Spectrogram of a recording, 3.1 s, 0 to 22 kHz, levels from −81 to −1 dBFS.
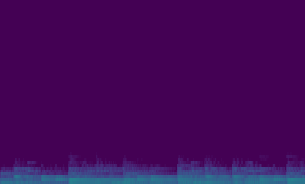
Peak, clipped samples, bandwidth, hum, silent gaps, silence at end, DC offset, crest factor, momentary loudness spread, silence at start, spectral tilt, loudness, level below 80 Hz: -38 dBFS; under 0.1%; 6.4 kHz; none; none; 0 s; under 0.1%; 12 dB; 3 LU; 0 s; -6.5 dB/octave; -51 LUFS; -68 dBFS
